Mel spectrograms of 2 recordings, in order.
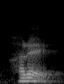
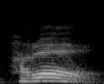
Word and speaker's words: Hare: So in Hare, for example, the first syllable is short and the second syllable is long. So it's not Hare, it's Hare.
